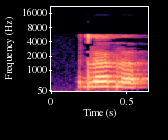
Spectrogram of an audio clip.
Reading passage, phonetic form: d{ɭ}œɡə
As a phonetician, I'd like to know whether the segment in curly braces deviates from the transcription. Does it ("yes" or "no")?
yes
